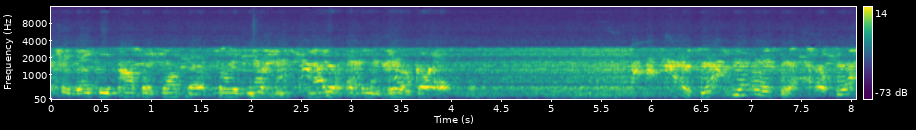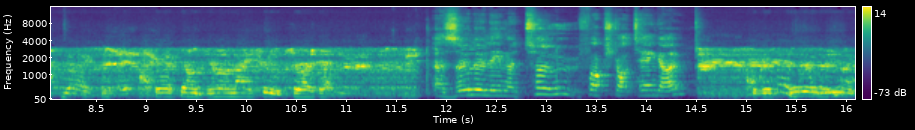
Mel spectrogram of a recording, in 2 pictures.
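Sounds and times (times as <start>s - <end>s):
radio band hiss: 0.0s - 16.0s
radio speech: 0.0s - 16.0s.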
